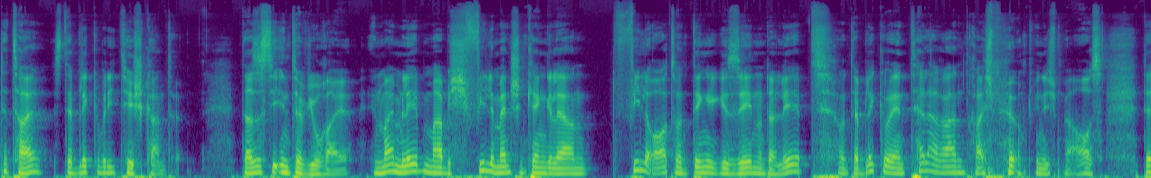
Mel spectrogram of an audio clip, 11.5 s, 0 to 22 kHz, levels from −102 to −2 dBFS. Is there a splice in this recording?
yes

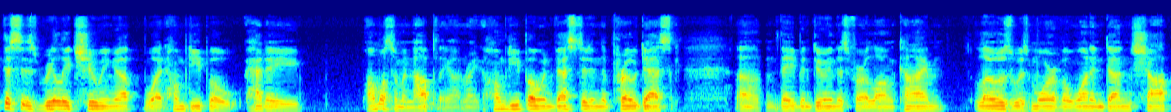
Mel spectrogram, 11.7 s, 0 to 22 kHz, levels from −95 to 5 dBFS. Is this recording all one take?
yes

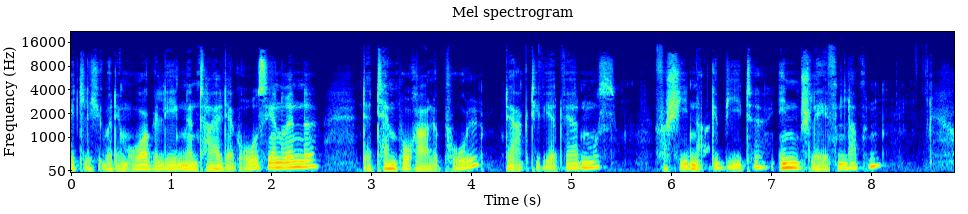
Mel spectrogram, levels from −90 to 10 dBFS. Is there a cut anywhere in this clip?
yes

